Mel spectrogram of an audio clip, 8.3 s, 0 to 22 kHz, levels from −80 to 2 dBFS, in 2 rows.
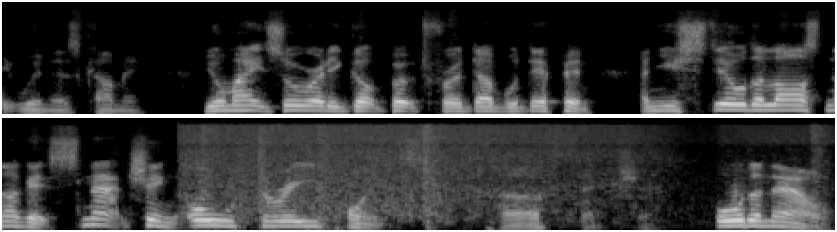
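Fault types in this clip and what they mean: Noise suppressor artifacts: A noise suppressor works across the whole speech clip. Frame by frame, it picks out the frequency bands that hold steady noise and turns them down. Here it cuts that noise by about 12 dB. So the background sinks in the gaps between words and rises again beneath them. This pumping is clearer once the room noise climbs by about 24 dB at around 5 s, ending up about 15 dB below the speech.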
